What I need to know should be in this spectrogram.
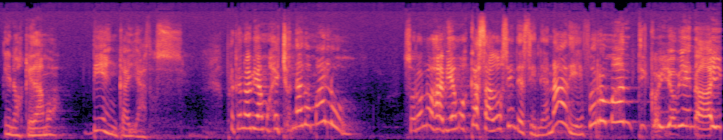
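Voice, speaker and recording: A middle-aged woman from Ecuador giving a lively personal testimony in a church sermon, acting out quoted voices as she tells the story. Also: very high-pitched.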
